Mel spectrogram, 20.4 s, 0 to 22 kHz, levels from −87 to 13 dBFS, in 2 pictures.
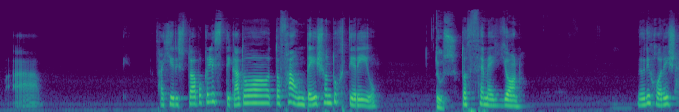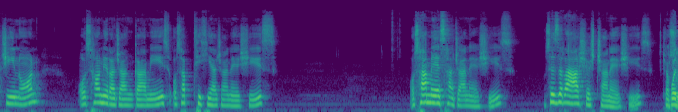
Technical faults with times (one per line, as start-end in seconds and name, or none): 16.51-16.76 hard clipping
18.46-18.82 hard clipping
20.27-20.32 hard clipping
